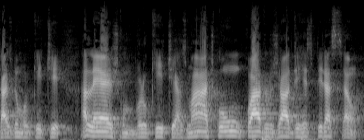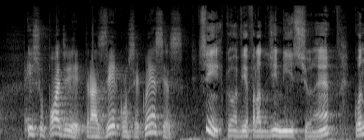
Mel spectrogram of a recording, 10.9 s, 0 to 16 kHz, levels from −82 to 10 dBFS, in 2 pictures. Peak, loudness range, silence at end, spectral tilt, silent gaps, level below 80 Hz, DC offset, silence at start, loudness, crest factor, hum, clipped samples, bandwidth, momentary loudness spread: 0 dBFS; 3 LU; 0 s; -6 dB/octave; none; -40 dBFS; under 0.1%; 0 s; -16 LUFS; 16 dB; none; under 0.1%; 13.5 kHz; 10 LU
